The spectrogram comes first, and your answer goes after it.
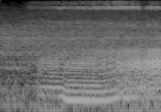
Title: Mollie the Shihtzu snoring 💤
